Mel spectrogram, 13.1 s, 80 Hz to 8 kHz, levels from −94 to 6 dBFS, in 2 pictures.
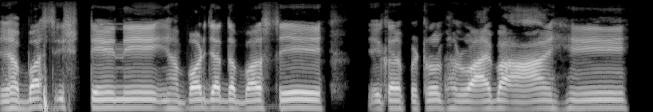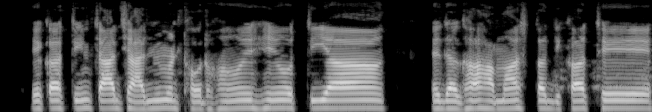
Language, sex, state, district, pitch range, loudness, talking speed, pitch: Chhattisgarhi, male, Chhattisgarh, Jashpur, 150-160 Hz, -17 LUFS, 125 wpm, 155 Hz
